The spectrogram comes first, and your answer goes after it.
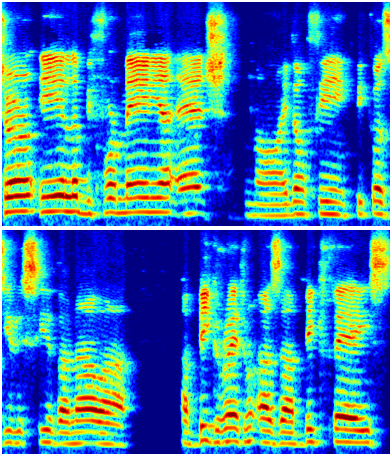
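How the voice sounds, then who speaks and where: With an Italian accent, a man speaks at a fairly slow pace, his high pitch carrying fairly even intonation. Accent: Italian-accented English, non-native. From Italy. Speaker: wrestling youtuber and live-stream commentator. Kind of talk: live-stream commentary and chat reading. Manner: halting, hesitant with fillers.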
